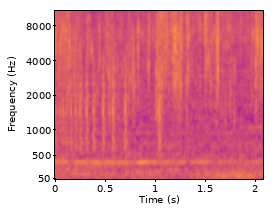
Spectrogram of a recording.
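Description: A fire crackles and pops close by.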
